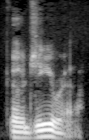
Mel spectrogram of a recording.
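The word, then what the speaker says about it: ゴジラ: the matthew project yeah in japanese it's called gojira no they like really they really hated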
